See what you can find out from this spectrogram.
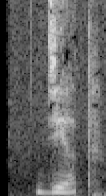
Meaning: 1. grandfather 2. old man 3. forefathers 4. soldier who is approaching demobilization
- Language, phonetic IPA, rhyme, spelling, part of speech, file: Russian, [dʲet], -et, дед, noun, Ru-дед.ogg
